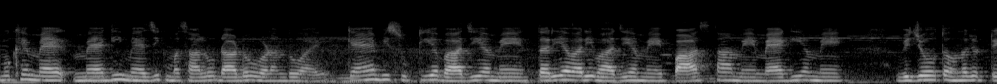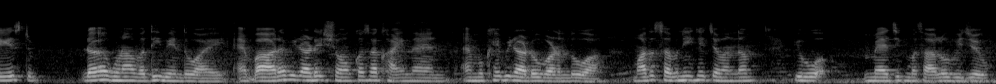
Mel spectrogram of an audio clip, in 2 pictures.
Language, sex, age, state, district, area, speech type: Sindhi, female, 45-60, Delhi, South Delhi, urban, spontaneous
